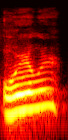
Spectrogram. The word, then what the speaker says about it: Euler: i think i looked it up and it's pronounced euler so euler's number and it's represented by the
